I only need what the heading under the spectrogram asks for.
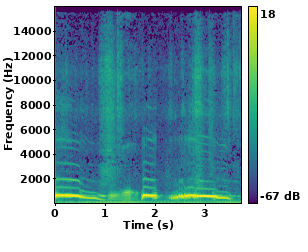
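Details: Javanese collared dove (puter jawa) in the slow senggang style, cooing melodiously as a tutor and lure for cage birds: a sharp upward note, a stuttering ladder of notes, then a long level coo that slides down at the end.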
